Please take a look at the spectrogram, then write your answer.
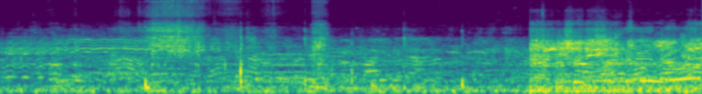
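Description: Goats bleat at a busy goat market in Hasilpur, several short calls over crowd noise and shuffling hooves, with people talking nearby.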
